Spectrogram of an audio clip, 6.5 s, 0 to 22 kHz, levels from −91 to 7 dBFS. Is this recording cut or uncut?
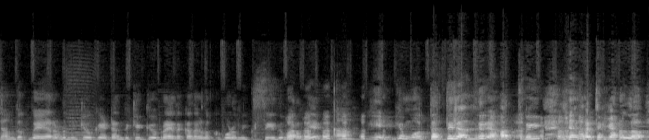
uncut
